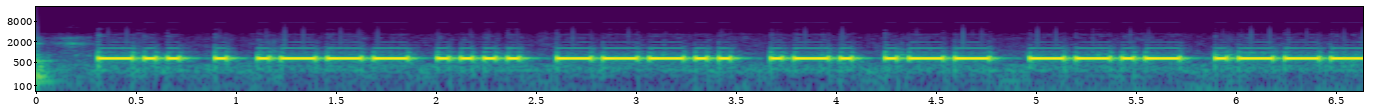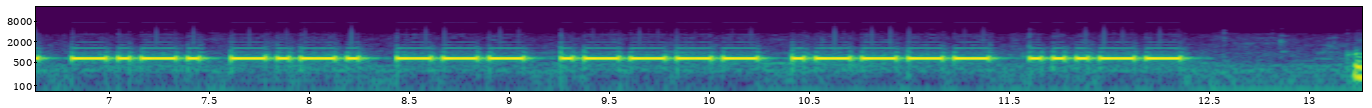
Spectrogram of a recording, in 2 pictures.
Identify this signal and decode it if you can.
Morse code, heard as a keyed tone, about 20 wpm, 650 Hz. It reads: DE JH8RWQ JCC O113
